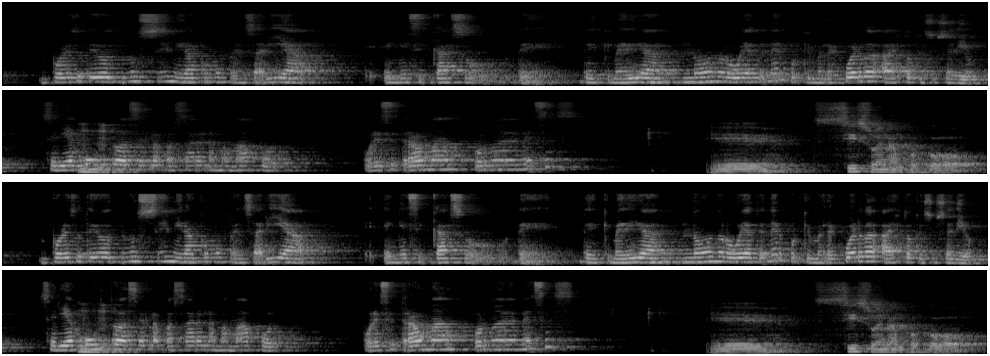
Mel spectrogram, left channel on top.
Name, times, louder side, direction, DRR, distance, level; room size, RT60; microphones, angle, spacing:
voice 1, 0.4-3.1 3.8-9.8 10.3-12.7 13.5-15.5, right 2 dB, 75° right, 0 dB, 1.9 m, -29 dB
voice 2, 10.6-11.0 16.9-17.7 18.0-19.5, equal, 10° left, -2 dB, 2.9 m, -32 dB
26.0 x 19.0 x 2.6 m, 1.3 s
head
